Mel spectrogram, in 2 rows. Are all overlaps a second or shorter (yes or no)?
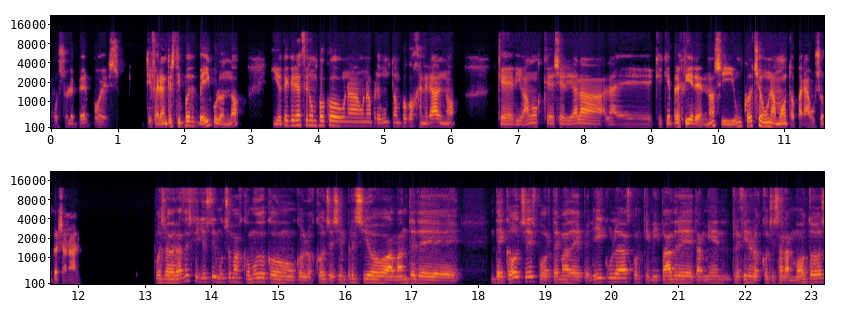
yes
